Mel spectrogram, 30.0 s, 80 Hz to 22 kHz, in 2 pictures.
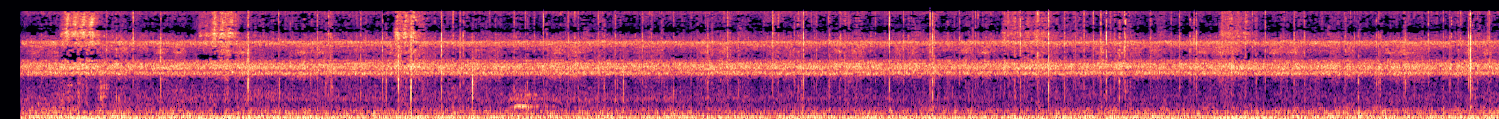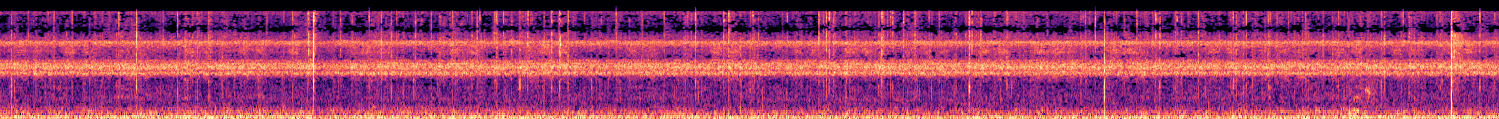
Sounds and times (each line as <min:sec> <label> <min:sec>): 0:00.2 crackling of the wood burning 0:29.9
